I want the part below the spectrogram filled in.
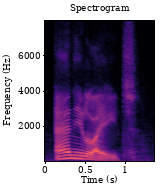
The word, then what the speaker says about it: annihilate: E por último, nós temos annihilate. Annihilate. Annihilate, aniquilar, né? Também não tem participação do H. Ele fica mudo entre duas vogais.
